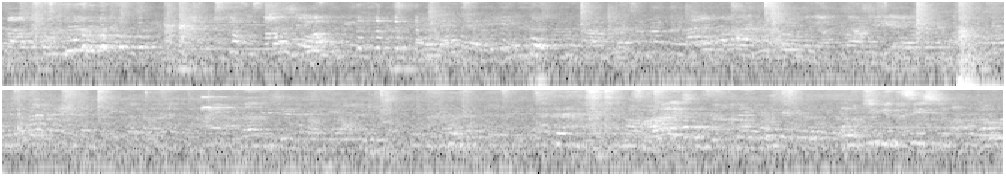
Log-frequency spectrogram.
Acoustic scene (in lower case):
cafe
